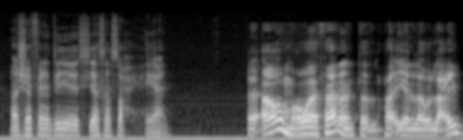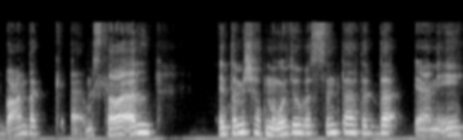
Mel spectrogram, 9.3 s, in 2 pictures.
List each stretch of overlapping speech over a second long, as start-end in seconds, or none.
none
